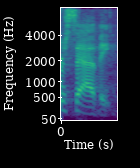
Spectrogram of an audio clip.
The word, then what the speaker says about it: SAVI: Is that how you pronounce it? SAVI, yes.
